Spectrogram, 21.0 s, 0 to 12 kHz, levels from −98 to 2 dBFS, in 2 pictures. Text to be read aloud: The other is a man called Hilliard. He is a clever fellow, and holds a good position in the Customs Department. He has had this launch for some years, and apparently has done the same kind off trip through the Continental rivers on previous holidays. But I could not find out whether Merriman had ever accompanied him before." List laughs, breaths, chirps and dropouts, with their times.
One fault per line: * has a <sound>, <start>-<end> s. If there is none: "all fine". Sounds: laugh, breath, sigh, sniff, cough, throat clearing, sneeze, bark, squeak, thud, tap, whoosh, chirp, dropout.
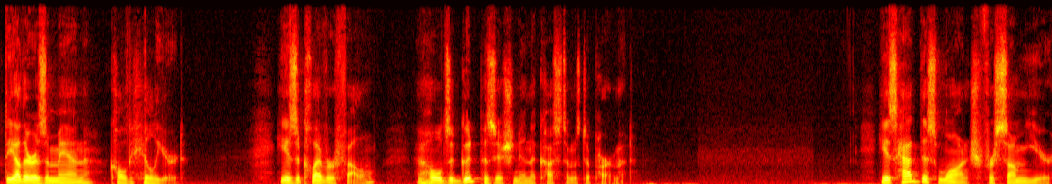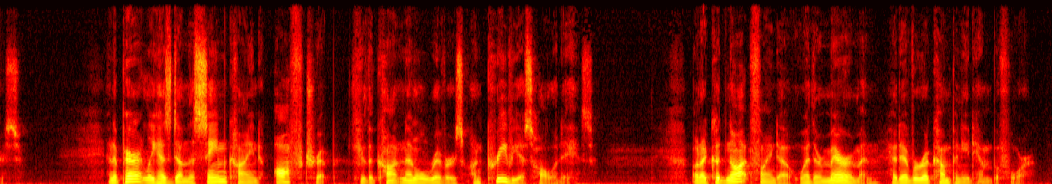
all fine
